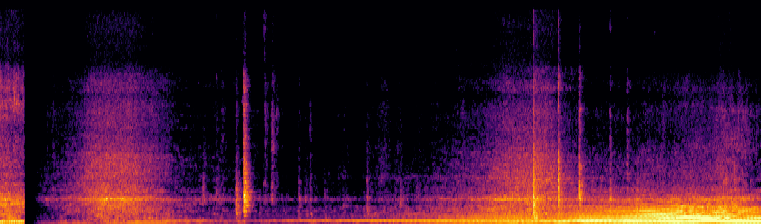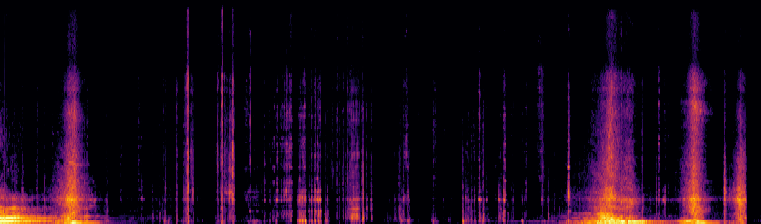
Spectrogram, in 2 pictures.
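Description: Petrol being sucked out of a scooter's fuel tank through a hose into a plastic jerrycan: a steady running sound that grows louder and stops suddenly about fifteen seconds in. Scattered clicks and knocks of handling the hose and can follow.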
